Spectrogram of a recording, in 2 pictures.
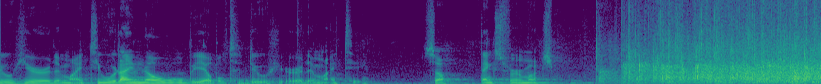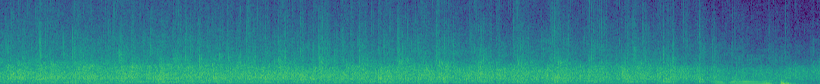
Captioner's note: applause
